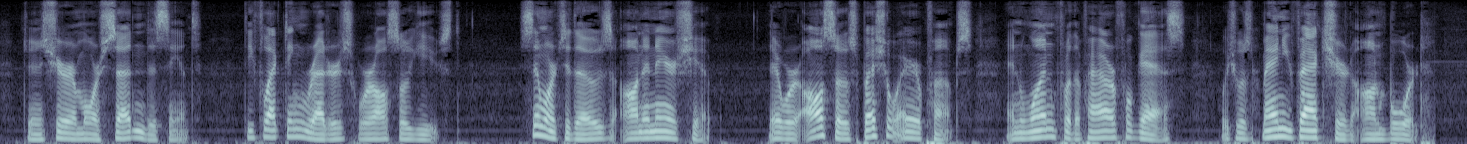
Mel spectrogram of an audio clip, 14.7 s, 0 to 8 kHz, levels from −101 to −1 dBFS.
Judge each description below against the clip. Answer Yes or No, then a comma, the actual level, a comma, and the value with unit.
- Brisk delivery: No, average, 140 wpm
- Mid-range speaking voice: No, low, 120 Hz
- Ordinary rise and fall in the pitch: Yes, average, 4.4 semitones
